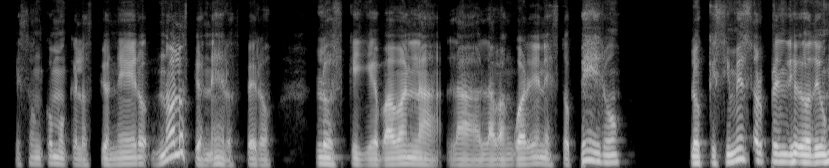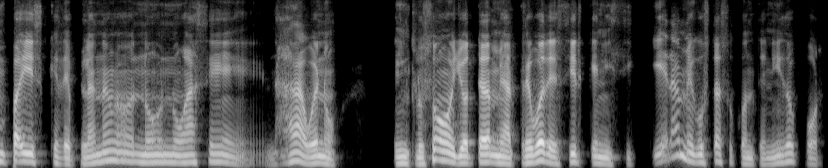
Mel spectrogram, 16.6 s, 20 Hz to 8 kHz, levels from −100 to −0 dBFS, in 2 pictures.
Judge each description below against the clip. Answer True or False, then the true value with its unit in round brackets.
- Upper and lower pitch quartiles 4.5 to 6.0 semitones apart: True (4.8 semitones)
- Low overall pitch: True (115 Hz)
